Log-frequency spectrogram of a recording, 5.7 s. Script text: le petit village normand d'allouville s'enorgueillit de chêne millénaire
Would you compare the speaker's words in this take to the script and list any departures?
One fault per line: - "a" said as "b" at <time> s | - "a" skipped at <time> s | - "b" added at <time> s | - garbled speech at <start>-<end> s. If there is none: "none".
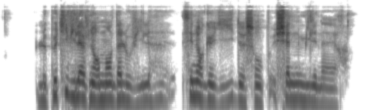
- "son" added at 3.7 s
